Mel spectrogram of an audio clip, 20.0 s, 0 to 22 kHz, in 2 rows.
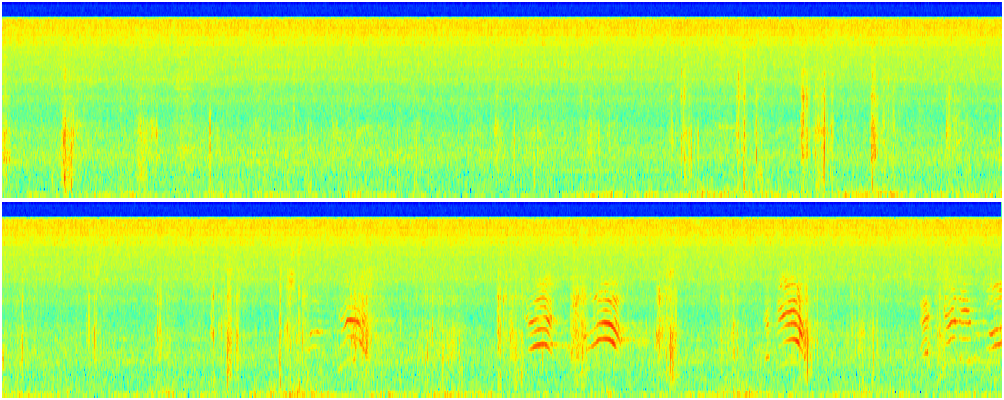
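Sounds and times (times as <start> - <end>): footsteps crunching in snow: 0.0 - 20.0.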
